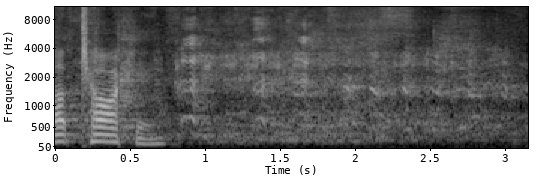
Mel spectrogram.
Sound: laughter

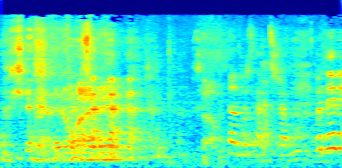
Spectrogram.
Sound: attendees laughing

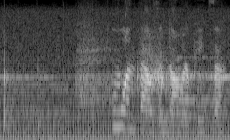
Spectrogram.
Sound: sighing

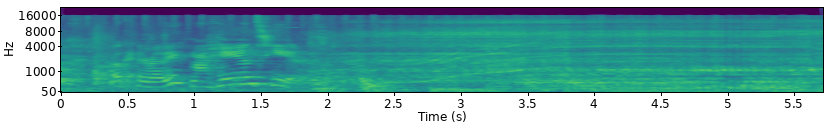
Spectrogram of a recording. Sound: jigsaw whirring

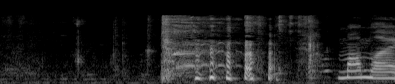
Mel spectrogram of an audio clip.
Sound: laughs

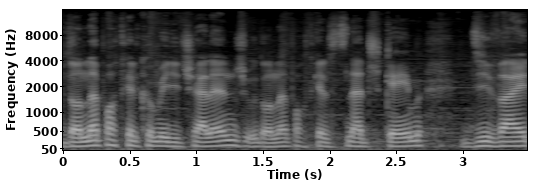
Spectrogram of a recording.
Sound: speaking French

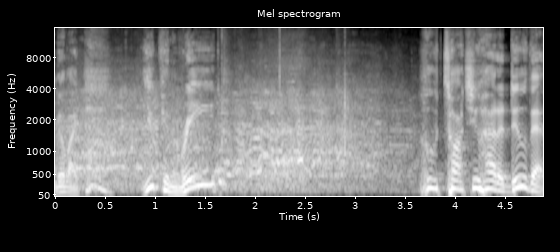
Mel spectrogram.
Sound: gasps

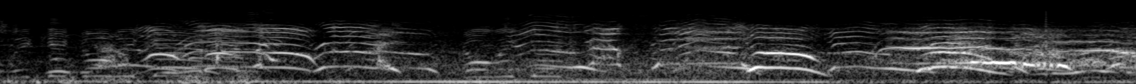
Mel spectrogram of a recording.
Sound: kids and parents cheering

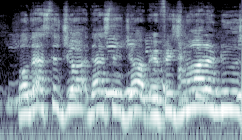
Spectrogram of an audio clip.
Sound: voiceover

